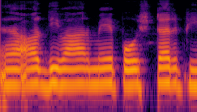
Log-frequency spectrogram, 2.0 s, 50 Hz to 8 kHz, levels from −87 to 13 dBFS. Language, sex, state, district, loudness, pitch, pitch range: Hindi, female, Jharkhand, Ranchi, -14 LUFS, 180 Hz, 175-185 Hz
